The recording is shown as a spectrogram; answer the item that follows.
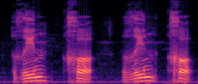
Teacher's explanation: keluar dari ujung kerongkongan, lebih dekat dengan mulut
